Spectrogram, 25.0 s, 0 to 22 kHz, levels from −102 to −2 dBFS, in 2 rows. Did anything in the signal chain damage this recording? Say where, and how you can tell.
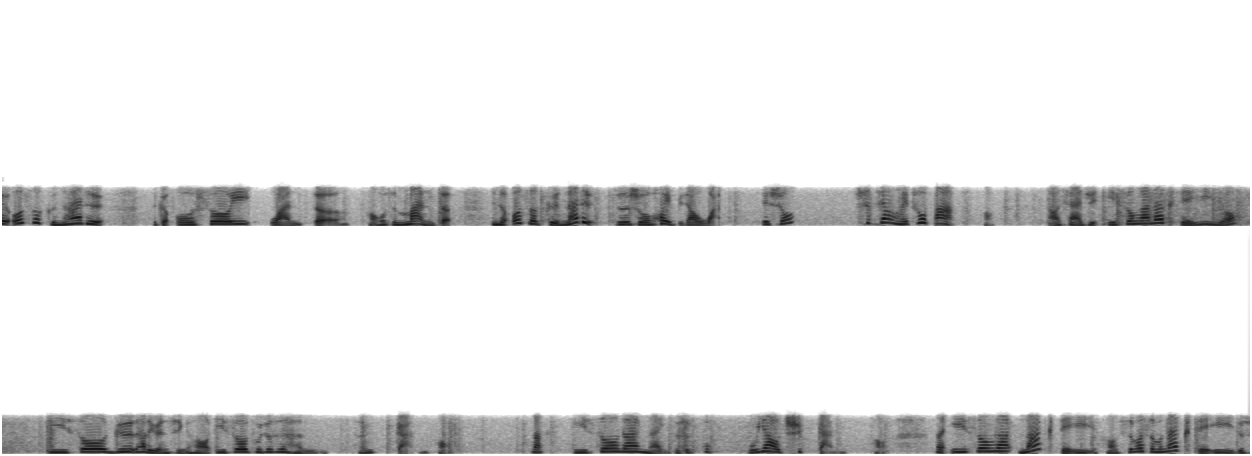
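Yes. At the codec stage there's a Bluetooth CVSD headset codec throughout: sound is band-limited to 200 Hz–3.5 kHz, with granular hiss and scratchy sibilants from its one-bit step coding.

Call processing too: speech cut by the noise suppressor at 21.47–21.63 s, dipping about 7 dB for roughly 100 ms as it mistook speech for background noise.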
